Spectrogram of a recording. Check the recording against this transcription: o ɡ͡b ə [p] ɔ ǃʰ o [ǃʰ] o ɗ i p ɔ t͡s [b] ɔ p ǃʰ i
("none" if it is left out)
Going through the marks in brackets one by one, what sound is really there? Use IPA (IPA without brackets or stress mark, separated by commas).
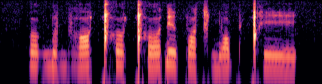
bʱ, ǃʰ, b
